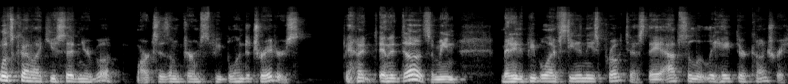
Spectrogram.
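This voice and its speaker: A very fast, somewhat breathy man's voice with an American accent, fairly high pitch and ordinary pitch variation. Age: 50s. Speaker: retired police detective. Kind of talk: live online discussion. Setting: live audio space / stream.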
